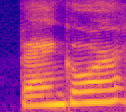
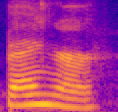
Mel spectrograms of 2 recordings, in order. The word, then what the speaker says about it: Bangor: yours Gloria in Bangor so Out of Towners call it banger Bangor Maine and I'm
